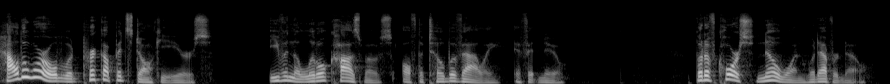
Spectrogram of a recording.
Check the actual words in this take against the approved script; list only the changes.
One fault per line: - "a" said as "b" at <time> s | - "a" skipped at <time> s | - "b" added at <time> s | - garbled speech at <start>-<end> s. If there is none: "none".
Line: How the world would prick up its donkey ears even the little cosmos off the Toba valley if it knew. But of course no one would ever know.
none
